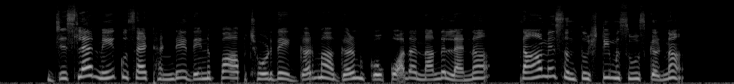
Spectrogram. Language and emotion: Dogri, happy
